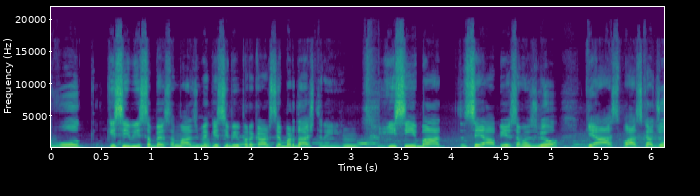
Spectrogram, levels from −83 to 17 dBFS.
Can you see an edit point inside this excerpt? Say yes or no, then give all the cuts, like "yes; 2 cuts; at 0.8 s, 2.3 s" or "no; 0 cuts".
yes; 1 cut; at 3.3 s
